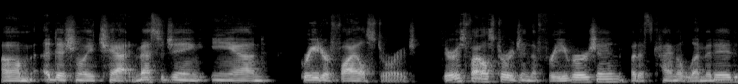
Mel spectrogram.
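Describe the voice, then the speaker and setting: With ordinary pitch variation, an unremarkable speaking voice delivers its words at a fairly quick pace. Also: man, fairly low pitch for a man. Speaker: tech trainer. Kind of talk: webinar tutorial.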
